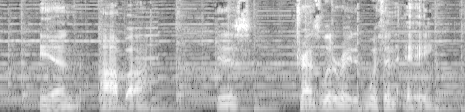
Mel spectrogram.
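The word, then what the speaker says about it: אבא: that indicates is that that b is a plosive b it's pronounced as a double b in other words so that's why the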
